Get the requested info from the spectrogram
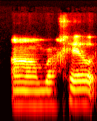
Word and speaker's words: Rachel: Rachel Israel. You spell it with the C, R-A-C-H-E-L, Israel on YouTube.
